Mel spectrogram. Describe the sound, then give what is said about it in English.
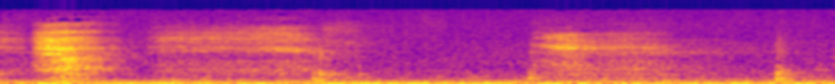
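Someone demonstrates Tai Chi deep breathing: slow, audible inhales and exhales, about two full cycles with a short pause between them and no talking, over a low steady background hum. “We learn Tai Chi. It's very good for breathing exercises.”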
